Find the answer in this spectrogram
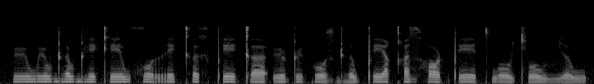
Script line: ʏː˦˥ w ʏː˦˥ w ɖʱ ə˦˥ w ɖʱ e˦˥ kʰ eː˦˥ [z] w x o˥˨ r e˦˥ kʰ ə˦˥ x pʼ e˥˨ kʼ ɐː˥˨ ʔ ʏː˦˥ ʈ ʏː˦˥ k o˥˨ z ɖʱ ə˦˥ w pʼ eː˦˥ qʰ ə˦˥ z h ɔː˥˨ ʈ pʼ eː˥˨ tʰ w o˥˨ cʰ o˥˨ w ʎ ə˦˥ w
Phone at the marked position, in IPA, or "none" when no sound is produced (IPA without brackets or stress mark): none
